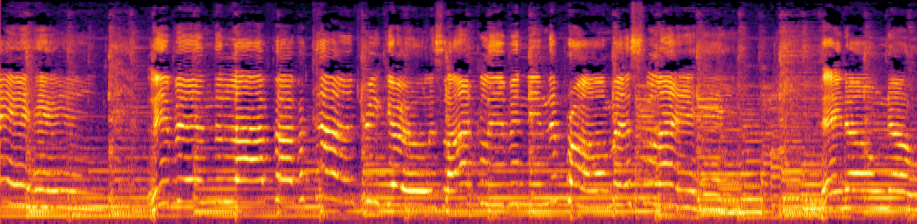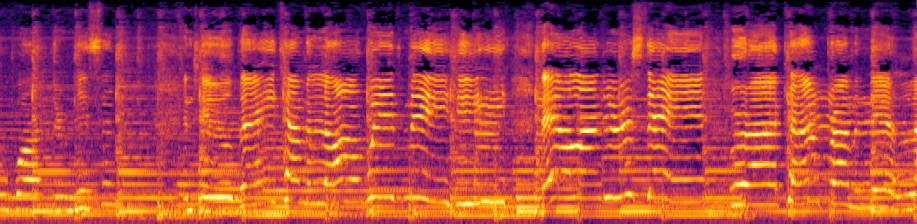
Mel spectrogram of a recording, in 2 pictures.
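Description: A woman singing a country-style song over strummed acoustic guitar backing, with long held notes that waver in pitch.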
